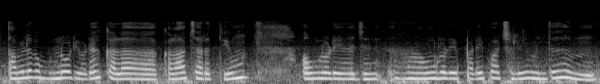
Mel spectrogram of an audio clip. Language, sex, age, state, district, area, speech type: Tamil, female, 18-30, Tamil Nadu, Thanjavur, urban, spontaneous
